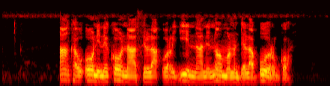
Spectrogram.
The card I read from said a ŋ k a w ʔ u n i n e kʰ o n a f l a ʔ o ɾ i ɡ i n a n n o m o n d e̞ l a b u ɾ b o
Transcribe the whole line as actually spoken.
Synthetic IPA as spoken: a ŋ k a w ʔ o n i n e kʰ o n a s l a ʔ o ɾ i ɡ i n a n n o m o n d e̞ l a b u ɾ ɡ o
